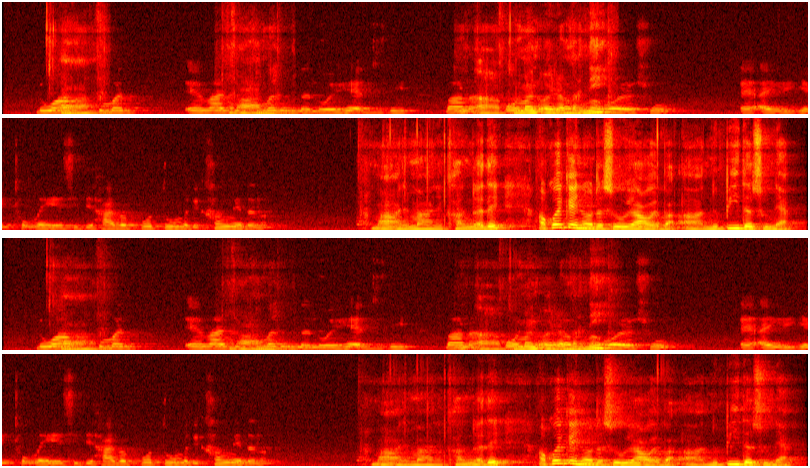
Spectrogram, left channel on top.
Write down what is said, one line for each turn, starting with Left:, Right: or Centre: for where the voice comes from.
Centre: ꯂꯨꯋꯥꯡ
Left: ꯑꯥ
Centre: ꯈꯨꯃꯟ ꯑꯦ ꯃꯥꯖꯤ
Left: ꯃꯥꯅꯦ
Centre: ꯈꯨꯃꯟꯅ ꯂꯣꯏꯍꯦ ꯑꯗꯨꯗꯤ ꯃꯥꯅ
Left: ꯑꯥ
Centre: ꯀꯣꯏꯒꯦ
Left: ꯈꯨꯃꯟ ꯑꯣꯏꯔꯝꯃꯅꯤ
Centre: ꯈꯜꯂꯝꯕ ꯑꯣꯏꯔꯁꯨ ꯑꯦ ꯑꯩꯒ ꯌꯦꯛ ꯊꯣꯛꯅꯩꯌꯦꯁꯤꯗꯤ ꯍꯥꯏꯕ ꯄꯣꯠꯇꯨꯃꯗꯤ ꯈꯪꯉꯦꯗꯅ
Left: ꯃꯥꯅꯤ ꯃꯥꯅꯤ ꯈꯪꯗ꯭ꯔ ꯑꯗꯩ ꯑꯩꯈꯣꯏ ꯀꯩꯅꯣꯗꯁꯨ ꯌꯥꯎꯋꯦꯕ ꯑ ꯅꯨꯄꯤꯗꯁꯨꯅꯦ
